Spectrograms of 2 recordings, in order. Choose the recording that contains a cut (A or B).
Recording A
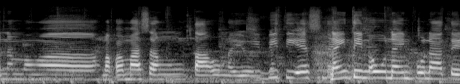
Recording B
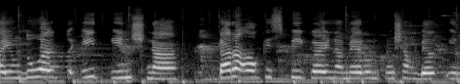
A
